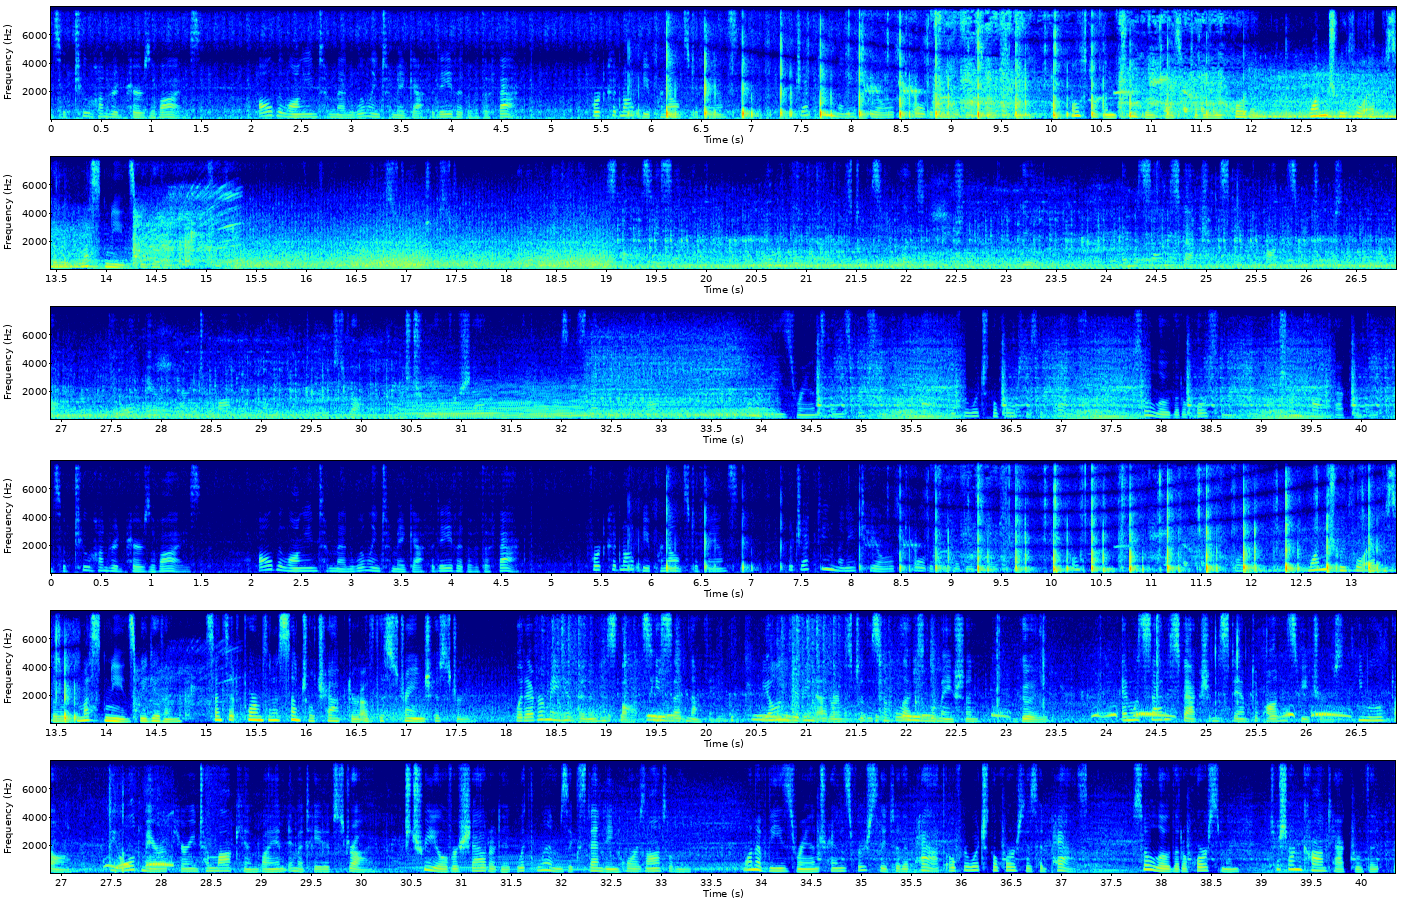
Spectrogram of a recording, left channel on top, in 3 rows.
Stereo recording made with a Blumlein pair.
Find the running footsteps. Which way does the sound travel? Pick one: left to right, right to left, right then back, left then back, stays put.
left to right.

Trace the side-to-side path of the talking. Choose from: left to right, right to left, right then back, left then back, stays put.
left to right.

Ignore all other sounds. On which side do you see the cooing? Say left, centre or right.
right.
